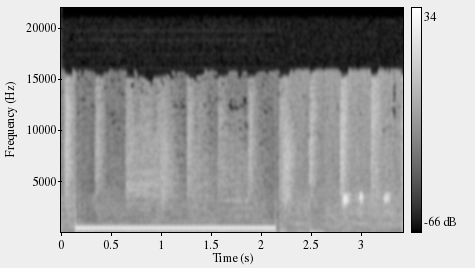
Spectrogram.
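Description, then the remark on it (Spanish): A loud, steady telephone dial tone hums for about two seconds, then cuts off, followed by faint clicks and a few quick, quiet beeps like number keys being dialed, as someone calls a person again. “pero no sé, pues llámale otra vez, a ver qué.”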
